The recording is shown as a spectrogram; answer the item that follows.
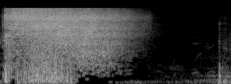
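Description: F50 model rocket motor firing at liftoff: a sudden loud rushing hiss that holds for about a second, then fades away over another half second as the rocket climbs out of earshot.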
